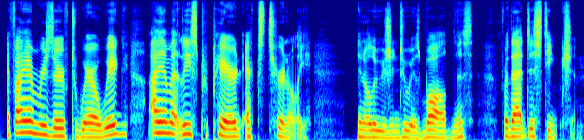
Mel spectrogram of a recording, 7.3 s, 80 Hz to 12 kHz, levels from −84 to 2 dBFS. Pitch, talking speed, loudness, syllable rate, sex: 180 Hz, 180 wpm, -17 LUFS, 5.7 syllables/s, female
